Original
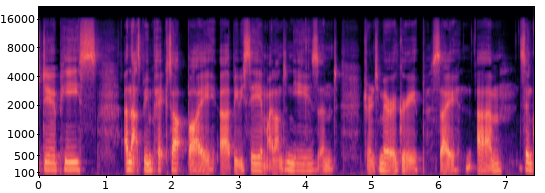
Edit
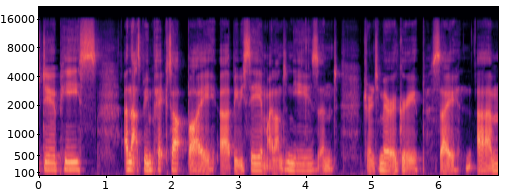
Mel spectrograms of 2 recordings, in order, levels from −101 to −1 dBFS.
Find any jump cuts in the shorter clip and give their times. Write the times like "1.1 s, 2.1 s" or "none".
none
